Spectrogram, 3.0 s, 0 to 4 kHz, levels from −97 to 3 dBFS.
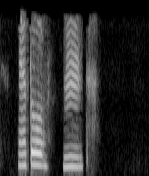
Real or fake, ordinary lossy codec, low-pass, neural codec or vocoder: real; MP3, 24 kbps; 3.6 kHz; none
